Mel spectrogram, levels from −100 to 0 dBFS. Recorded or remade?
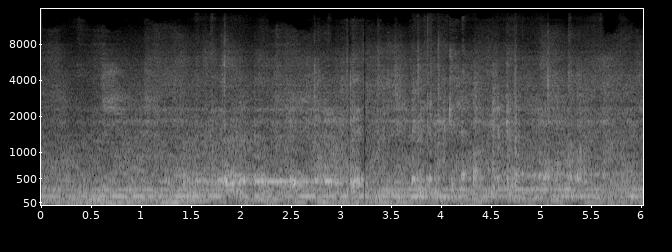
remade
